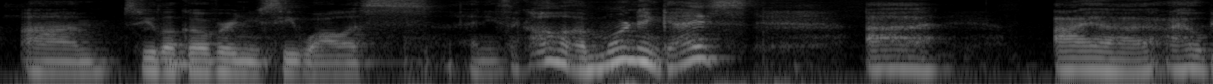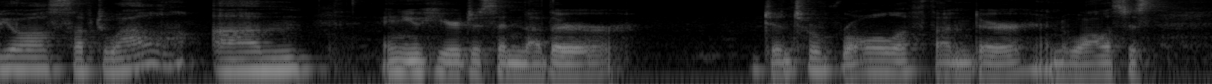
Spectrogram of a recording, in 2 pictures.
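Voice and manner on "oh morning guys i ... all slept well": tense, uneasy, on-edge, halting voice. Voicing Wallace behind the counter greeting the group: tense. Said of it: "he seems tense".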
